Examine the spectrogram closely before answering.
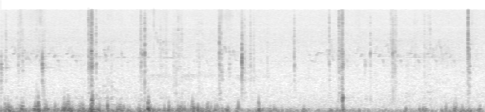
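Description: Manual clamshell post-hole digger being driven into the ground and worked open and shut, giving irregular sharp knocks and clicks of the blades and handles in the soil, about one every second or so, over a low steady rumble.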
